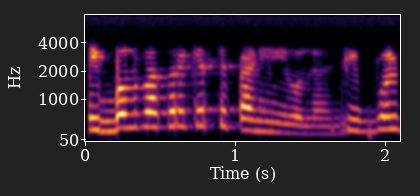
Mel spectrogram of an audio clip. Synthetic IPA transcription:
ibːɔlpakʰɔɾeket̪ːepaɽ̃iɦejɡolanibːɔl

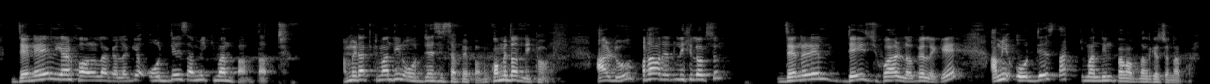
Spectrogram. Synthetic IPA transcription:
zɛnɛɹɛlijaɹkʰɔlɔlɔɡɛlɔɡɛʔodesamikimanpa̰mta̰t | amitatkimandinodesɦisapɛpa̰mkɔmɛtatlikʰɔ̰ | aɹukɔtʰabanɛt̬ʊlikʰilɔksʊn | zɛnɛɹɛldezɦʊaɹlɔɡɛlɔɡɛa̰miʔodestat̚kimandinpamapʊnalʊkɛzɔna̰pa̰

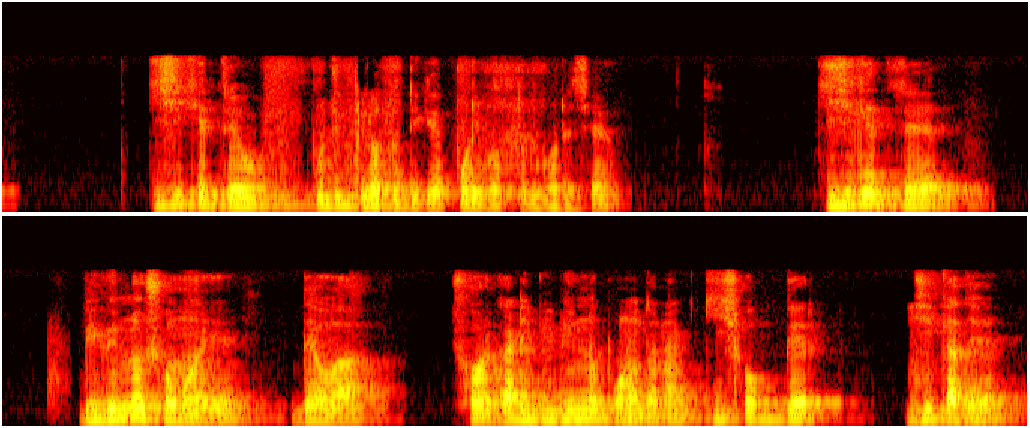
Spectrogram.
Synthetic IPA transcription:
kɾiʃ̬ʰikʰet̪ːɾeopɾud͡ʑuk̚t̪iɡɔt̪od̪ikepoɾiboɾt̪onɡʱoʈet͡ɕʰe | kiʃ̬ikʰet̪ːɾe | bibʱinːoʃɔmɔee | d̪eoa | ʃɔɾkaɾibibʱinːoponod̪ɔnakɾiʃok̚d̪eɾ | kiʃikad͡ʑe

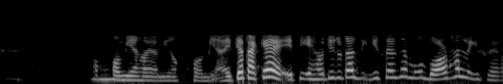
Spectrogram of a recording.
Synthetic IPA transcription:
ɔxɔmijaɦɔjamiɔxɔmija̰etiatakɛetiɛɦɔtidutaziɡisɛzɛmʊɹbɔɹbʱalːaɡisɛ

